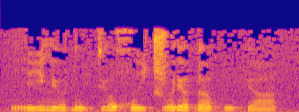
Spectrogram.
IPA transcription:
r i˩˧ lʲ ɵ˩˧ ɗ u˩ kʲ o˧˥ χʷ i˩˧ t͡ɕ ɵ˧˥ ɾʲ ɐ˩˧ ɗ ɐ˧ p u˧ p ɾʲ a˩

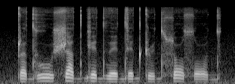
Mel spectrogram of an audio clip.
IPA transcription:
ʈ ɐ˨ d ɣ u˥˨ ʃ a˥˨ d ɡ e˥˨ d ð e˨ d e˨˥ d ʈ ʉ˨˥ d ɬ u˥˨ sˤ u˨ d

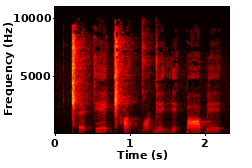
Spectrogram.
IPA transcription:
ǁʰ ɛ k e ǁʰ ɑ t dˤ ʌ ɠ e rʲ ɛ k͡p ɑ ɓ e

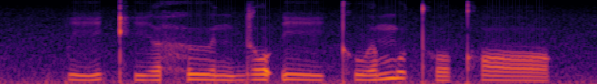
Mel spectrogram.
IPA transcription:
p iː˩˧ kʰ i˩ ə̯ h ɯː˧˩ n d o˧˥ ʔ iː˧˩ kʰ u˩˧ ə̯ m u˥˨ t̪ʰ o˩ kʰ ɔː˧˩

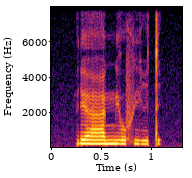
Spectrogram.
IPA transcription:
ɾʲ æː˨ mʲ o˨ f j i˨ t

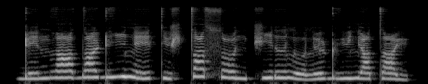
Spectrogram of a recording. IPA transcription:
ɖ e˨˦ nʲ ðˤ æ˦ dˤ æ˦ ɖʱ i˦ l e˨˦ t y˨ ʃ tˤ o˦ sˤ u˦˨ nʲ t͡ʃ i˦ ɾ ɯ˦ l o˨ l ø˦ ɖʱ y˦ lʲ o˦ tˤ y˦˨

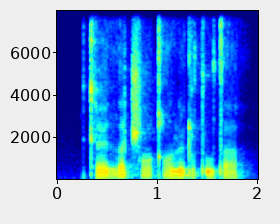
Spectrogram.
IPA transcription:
kʰ æ r a t͡ʃʰ ɑ qʰ ɑ ɭ æ ɖ ɔ tʼ o tʼ a

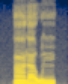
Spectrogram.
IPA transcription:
ã˨ ɾ a˨ w ĩ˧

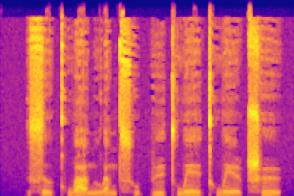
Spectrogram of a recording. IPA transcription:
s ɹ̩˧˥ kʰ w a̰˨˩ n l w a˦ n t͡sʰ u˩ p y˥ t̪ʰ w e˧˥ ɪ̯ kʰ w ḛ˨˩ ɪ̯ ʈ͡ʂʰ ɻ̩˥˩

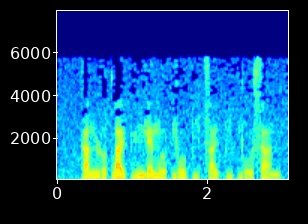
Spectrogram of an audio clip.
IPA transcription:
k a˦ n ɻ ɤ˦ t̪ w a˥˨ ɪ̯ p y˦ n̪ j ɛ˦ m ɤ˨˦ p j o˦ ʊ̯ p i˨˦ t͡s a˨˩ ɪ̯ p i˥˨ p j o˨˦ ʊ̯ s a˨˩ n

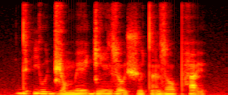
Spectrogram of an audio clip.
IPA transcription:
d ɪ˦ ʔ j u˦ d͡ʑ ɔ˨ m e˦ ɪ̯ d͡ʑ ĩ˦ z o̰˦˨ ʊ̯ ʃ u˨ t ã˦˨ z ɔ˦ pʰ a̰˦˨ ɪ̯

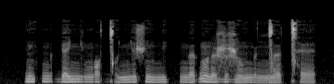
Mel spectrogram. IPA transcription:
ɾ ĩ k ŋ ə ɠ ɛ ɲ ɛ ŋ ɔ ɡ͡ǀ ɔ ɲ ə ʃ ĩ n i k ŋ œ ɠ õ ɾ œ ʐ ə˞ ʐ õ ŋ ə˞ ŋ͡ǀ œ ǀʰ ɛ

